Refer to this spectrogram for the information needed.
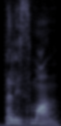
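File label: "talisman", Azerbaijani; Orfoqrafiya Lüğəti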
